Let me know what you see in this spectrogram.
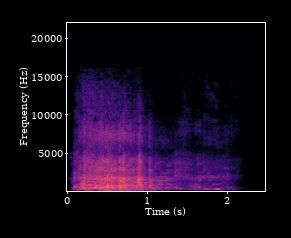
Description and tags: AF Crowd Small Laugh 3
a short chuckle from a crowd
laugh, chuckle, crowd, audience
